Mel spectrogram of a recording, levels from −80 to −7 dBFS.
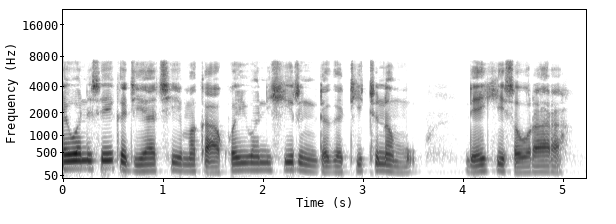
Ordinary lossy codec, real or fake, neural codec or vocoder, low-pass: none; real; none; 7.2 kHz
